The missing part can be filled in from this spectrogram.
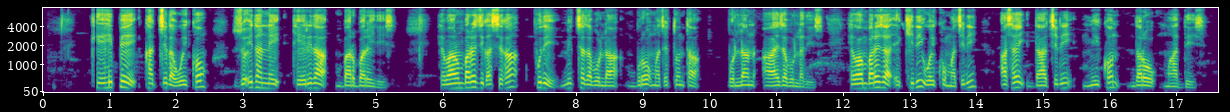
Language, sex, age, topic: Gamo, male, 18-24, agriculture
